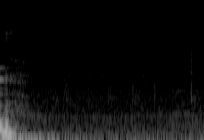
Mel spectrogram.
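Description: Faint scratching of a stylus writing by hand on a pen tablet, after a spoken word trails off at the start.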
